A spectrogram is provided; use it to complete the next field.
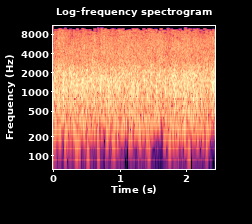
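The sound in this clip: Church audience applauding: a dense, steady wash of many hands clapping at an even loudness throughout, with no voices over it.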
